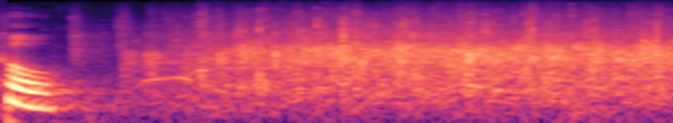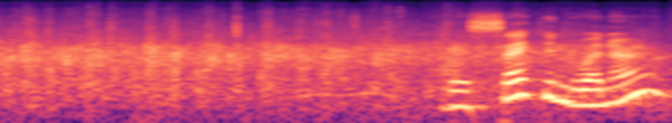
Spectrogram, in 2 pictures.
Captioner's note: applause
